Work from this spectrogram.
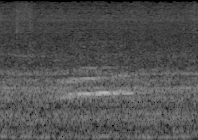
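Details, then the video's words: Domestic cat at the first meeting between kittens and their father cat, who was furious at them; one short, thin, steady high mew of under half a second over a low indoor hum. "When the kittens met Daddy Cat for the first time, he was furious."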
